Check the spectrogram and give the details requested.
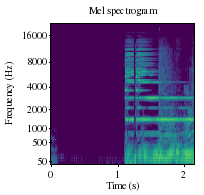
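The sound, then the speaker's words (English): After a moment of silence, a bell rings loudly twice in quick succession, the second strike landing before the first has faded, leaving a bright, sustained metallic tone. “two bells and all is well.”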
